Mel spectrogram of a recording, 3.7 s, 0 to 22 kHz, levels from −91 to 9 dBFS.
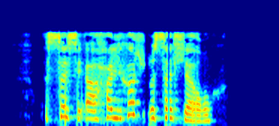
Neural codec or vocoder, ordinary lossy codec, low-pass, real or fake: none; Opus, 64 kbps; 7.2 kHz; real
